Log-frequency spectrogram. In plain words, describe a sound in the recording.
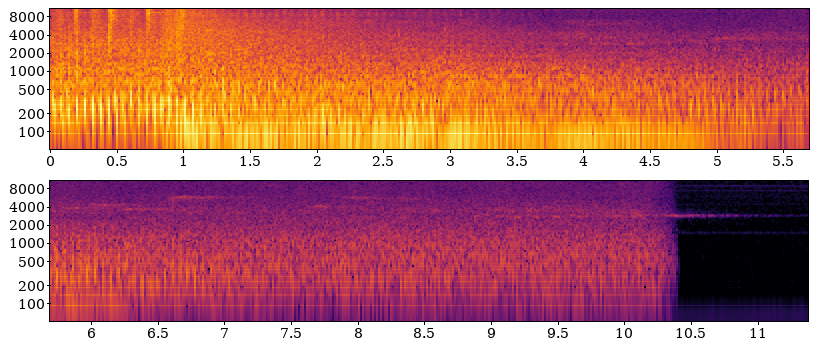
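A helicopter's rotor thumps as the helicopter flies away and fades.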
